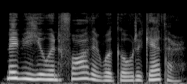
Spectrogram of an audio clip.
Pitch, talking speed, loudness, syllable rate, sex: 220 Hz, 255 wpm, -18 LUFS, 6.4 syllables/s, female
